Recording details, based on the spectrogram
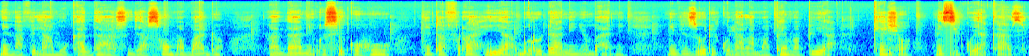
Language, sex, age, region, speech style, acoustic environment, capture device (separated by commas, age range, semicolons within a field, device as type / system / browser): Swahili, male, 18-24, Kenya, relaxed, nature, mobile / Linux / Chrome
